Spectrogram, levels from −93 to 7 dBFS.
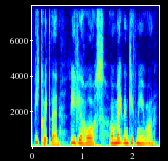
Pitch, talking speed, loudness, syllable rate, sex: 195 Hz, 285 wpm, -18 LUFS, 6.7 syllables/s, female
